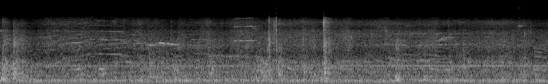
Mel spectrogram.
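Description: Inside the cabin of an electric train rolling into a station: steady running rumble, with a few sharp clicks of the wheels over rail joints and points and brief faint wheel squeals.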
